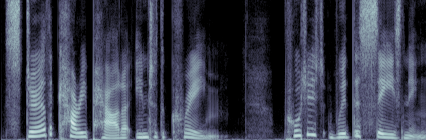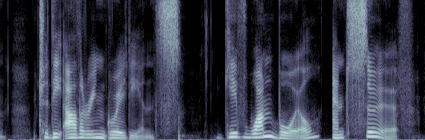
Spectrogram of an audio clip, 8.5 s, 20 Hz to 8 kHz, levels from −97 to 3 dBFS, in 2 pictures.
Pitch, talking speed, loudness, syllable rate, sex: 195 Hz, 150 wpm, -21 LUFS, 4.5 syllables/s, female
